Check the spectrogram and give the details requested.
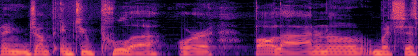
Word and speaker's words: Pula: Next, we're going to go ahead and jump into Pula or Paola. I don't know which is preferred in Croatian, but in English it's pronounced Pula.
